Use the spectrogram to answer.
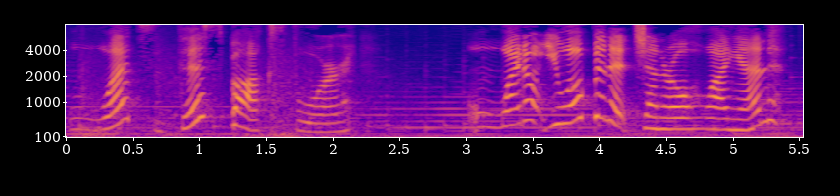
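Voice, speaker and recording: Cocky, very high-voiced girl fighter. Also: very animated, slow, bright, forceful tone, full character voice. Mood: curious. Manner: brash, casual, competitive. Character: cocky, blunt teenage girl sword fighter. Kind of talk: video game voice acting. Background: background music.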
